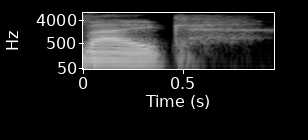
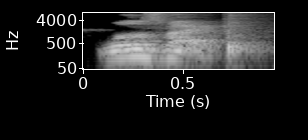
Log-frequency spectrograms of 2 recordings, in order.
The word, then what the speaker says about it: Wolswijk: And Floris is Wolswijk? Is that how it's pronounced? Wolswijk. Wolswijk.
